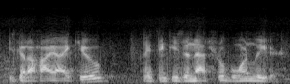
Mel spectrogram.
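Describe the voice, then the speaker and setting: Brisk American police officer, factual and exasperated. Deep, quick delivery, 1950s crime drama. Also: male voice, a bit bright. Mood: weary, factual. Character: businesslike, exasperated male juvenile police officer. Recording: noisy vintage TV soundtrack.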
